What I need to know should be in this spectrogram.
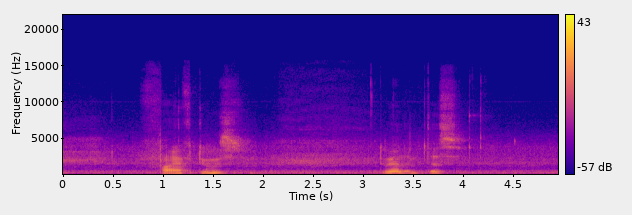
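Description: A young man speaks briefly and casually into a microphone.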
